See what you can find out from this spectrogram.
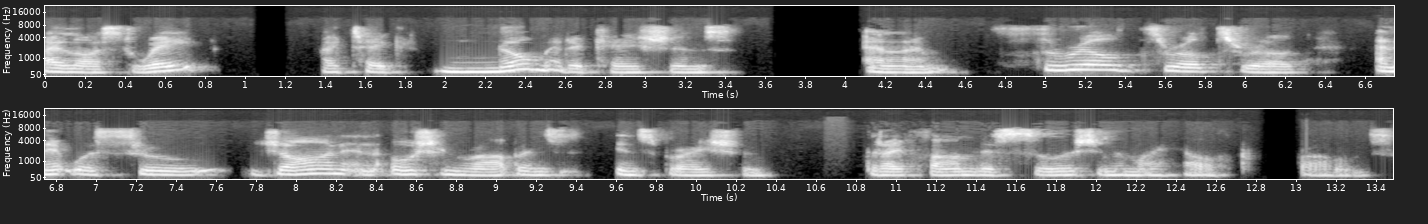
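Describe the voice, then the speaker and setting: The tone is dark and mellow, somewhat breathy, with ordinary pitch variation. Delivery moves at a fairly slow pace. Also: woman, fairly low pitch for a woman. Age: 70s. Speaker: testimonial customer. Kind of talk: testimony.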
